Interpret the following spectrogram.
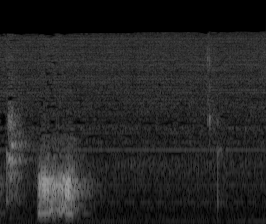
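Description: A dog barking: the end of one bark and a second short bark about a third of a second in, then quiet.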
